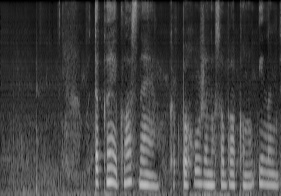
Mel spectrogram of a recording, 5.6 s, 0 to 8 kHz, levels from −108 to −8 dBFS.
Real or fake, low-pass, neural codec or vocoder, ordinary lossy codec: fake; none; codec, 16 kHz, 2 kbps, X-Codec, WavLM features, trained on Multilingual LibriSpeech; none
